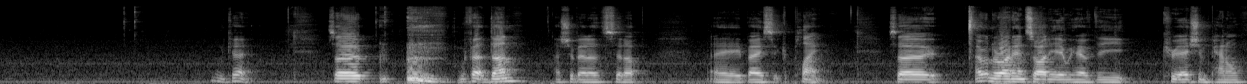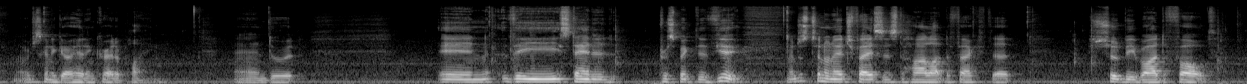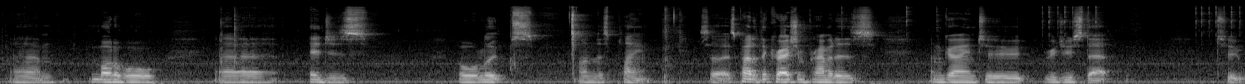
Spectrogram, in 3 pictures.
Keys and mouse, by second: 1.3 click, 5.9 click, 12.8 click, 18.7 alt+middle click, 20.9 right click, 22.2 click, 23.5 alt+middle click, 27.3 alt+middle click, 33.4 click.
